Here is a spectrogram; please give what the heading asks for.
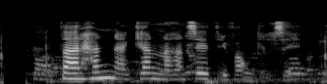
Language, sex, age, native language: Icelandic, female, 13, Icelandic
